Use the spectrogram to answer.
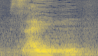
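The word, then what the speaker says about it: sin: 사인이라고 읽어요. s 사인이 사인 코사인 코스라 그러니 코사인을 읽어요.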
